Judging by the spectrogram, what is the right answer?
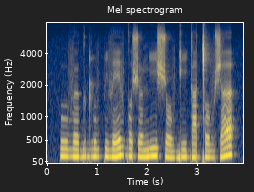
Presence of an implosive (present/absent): absent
